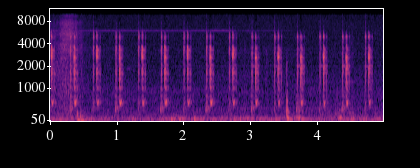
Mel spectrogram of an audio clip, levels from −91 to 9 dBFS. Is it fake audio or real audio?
fake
